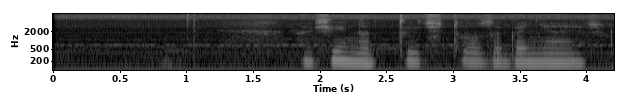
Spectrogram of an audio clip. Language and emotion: Russian, sad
